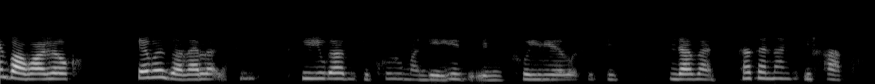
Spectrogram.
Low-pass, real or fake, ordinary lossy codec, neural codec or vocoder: 3.6 kHz; fake; none; codec, 16 kHz, 1 kbps, X-Codec, HuBERT features, trained on LibriSpeech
